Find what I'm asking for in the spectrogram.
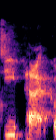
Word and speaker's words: Deepak: And the interesting part, Deepak, of course, sounds a lot like Tupac.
